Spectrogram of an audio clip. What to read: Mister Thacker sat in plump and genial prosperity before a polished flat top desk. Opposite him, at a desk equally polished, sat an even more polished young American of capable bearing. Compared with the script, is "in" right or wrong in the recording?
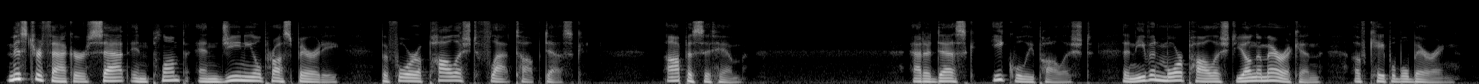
right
